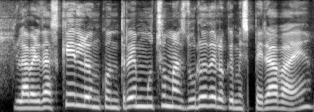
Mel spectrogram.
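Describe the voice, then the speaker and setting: A woman speaks with a Spanish accent. The recording is very clean, with a silent background. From Spain, Valencia. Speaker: tech entrepreneur. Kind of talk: interview. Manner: animated.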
